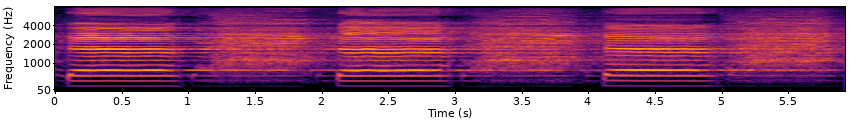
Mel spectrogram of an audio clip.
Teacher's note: জিহ্বার আগা দাঁতের গোড়া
